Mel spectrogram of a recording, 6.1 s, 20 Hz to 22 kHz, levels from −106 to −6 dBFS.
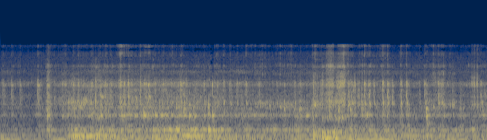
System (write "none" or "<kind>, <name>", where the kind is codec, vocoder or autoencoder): vocoder, Vocos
